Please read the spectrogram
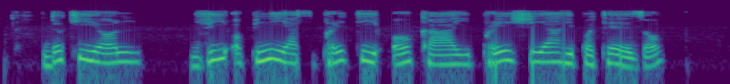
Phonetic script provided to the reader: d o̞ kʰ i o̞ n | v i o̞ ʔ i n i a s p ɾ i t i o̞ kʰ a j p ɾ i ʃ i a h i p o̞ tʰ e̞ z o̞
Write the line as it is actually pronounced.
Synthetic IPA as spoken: d o̞ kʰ i o̞ n | v i o̞ p i n i a s p ɾ i t i o̞ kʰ a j p ɾ i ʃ i a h i p o̞ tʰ e̞ z o̞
